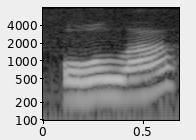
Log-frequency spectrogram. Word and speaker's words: Hola: way to impress is instead of saying Hola May it's Ola the H's are silence that's right Ola May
